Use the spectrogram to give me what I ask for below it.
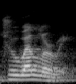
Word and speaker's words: jewelry: number 44 is jewelry it's spelled differently in american and british english but it's pronounced the same you will re jewelry it's not jewelry and it's not jewelry it's jewelry up next is the word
